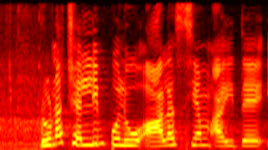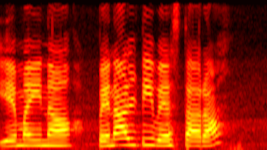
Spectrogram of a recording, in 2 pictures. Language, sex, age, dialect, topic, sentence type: Telugu, female, 36-40, Central/Coastal, banking, question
